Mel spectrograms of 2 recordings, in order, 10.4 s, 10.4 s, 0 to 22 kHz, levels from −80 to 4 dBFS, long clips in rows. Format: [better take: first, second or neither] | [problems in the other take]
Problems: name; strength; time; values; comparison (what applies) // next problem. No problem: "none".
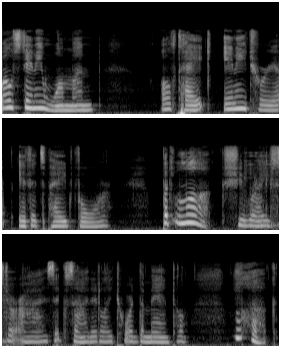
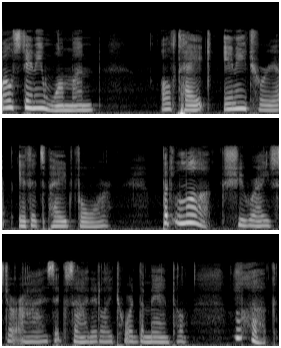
second | noise reduction (neural separator model SepFormer DNS4)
